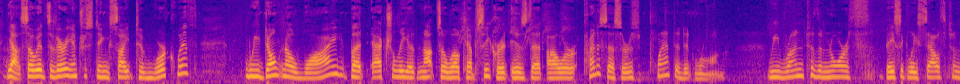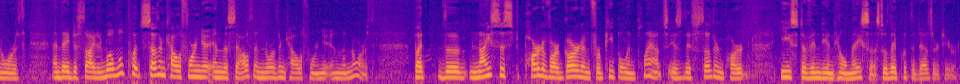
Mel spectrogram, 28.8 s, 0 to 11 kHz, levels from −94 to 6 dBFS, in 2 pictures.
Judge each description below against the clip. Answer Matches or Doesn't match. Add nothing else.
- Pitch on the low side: Doesn't match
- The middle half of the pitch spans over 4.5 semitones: Doesn't match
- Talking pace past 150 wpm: Matches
